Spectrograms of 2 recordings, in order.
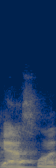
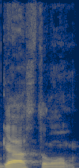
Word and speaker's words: Gastelum: There's no CH in Gastelum. It's not Gastelum. Well. If we're gonna call me out for pronunciations for that little thing, then you're just gonna have to correct me on every single fighter because I butcher. Wait till the Saudi card. Gastelum. All right. Well, apologies, Mad Lab. Gastelum. Yeah, he says it with a CH.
